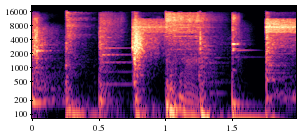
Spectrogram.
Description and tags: All loops in this package 120 BPM DRUMLOOPS are 120 BPM 4/4 and 1 measure long. They were created using Kontakt 4 within Cubase 5 and the drumsamples for the 1000 drums package, supplied on a CDROM with an issue of Computer Music Magazine. Loop 7 has a fart in it...
120BPM, rhythmic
